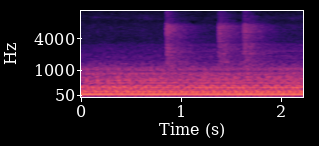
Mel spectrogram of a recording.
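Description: A Ram TRX pickup with an AWE aftermarket exhaust idles with a deep, steady rumble, close and loud, with a couple of brief hissy bursts over the constant low drone.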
